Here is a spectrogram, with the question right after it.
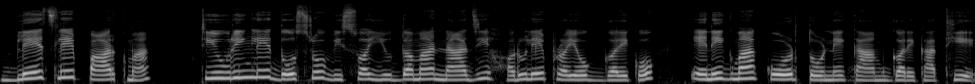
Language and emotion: Nepali, neutral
